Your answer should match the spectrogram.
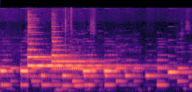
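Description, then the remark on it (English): A house doorbell, pressed by trick-or-treaters on a fall evening, rings out a bright, bell-like melody of about eight ringing notes, each tone sustaining into the next. It is loud and clear, with no voices. “They run to the house and press the doorbell.”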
